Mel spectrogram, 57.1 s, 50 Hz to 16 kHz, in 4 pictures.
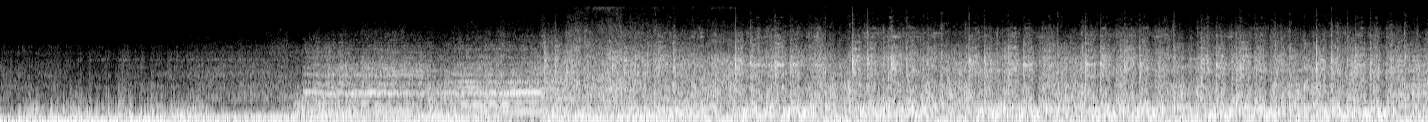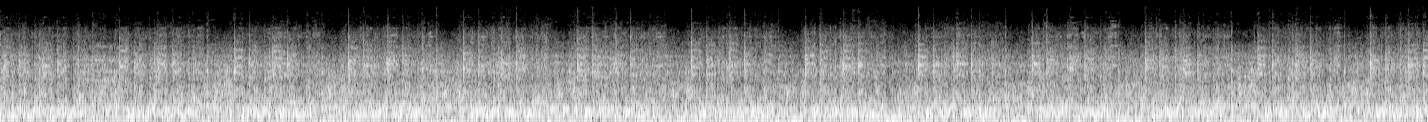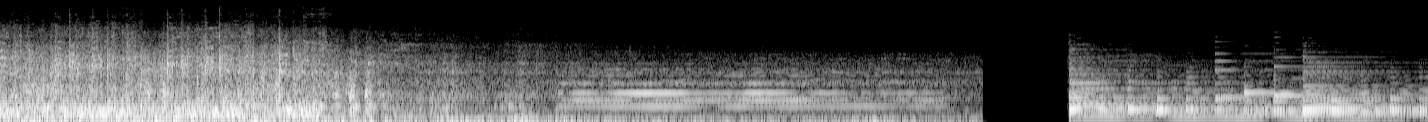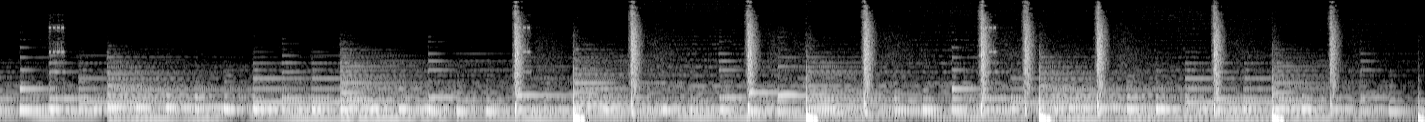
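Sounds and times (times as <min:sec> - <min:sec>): train rushing past: 0:00.0 - 0:38.4
wheels clattering over rail joints: 0:05.4 - 0:33.3.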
